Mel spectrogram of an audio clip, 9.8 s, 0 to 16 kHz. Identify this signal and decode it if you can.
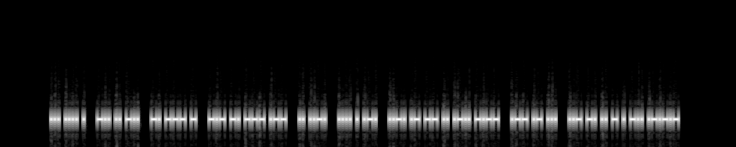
Morse code, heard as a keyed tone, about 50 wpm, 700 Hz. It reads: SHE DID NOT KNOW IF HER FAMILY WAS UNITED.
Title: Sentences from Top 1000 Words - Review Part 4 - 50wpm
